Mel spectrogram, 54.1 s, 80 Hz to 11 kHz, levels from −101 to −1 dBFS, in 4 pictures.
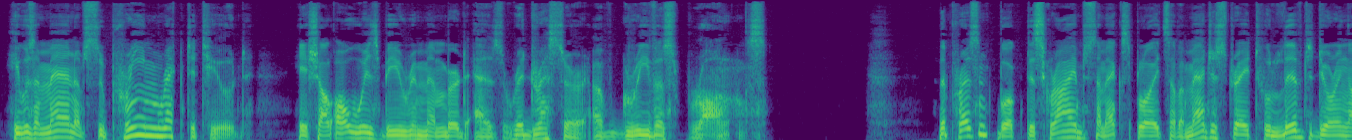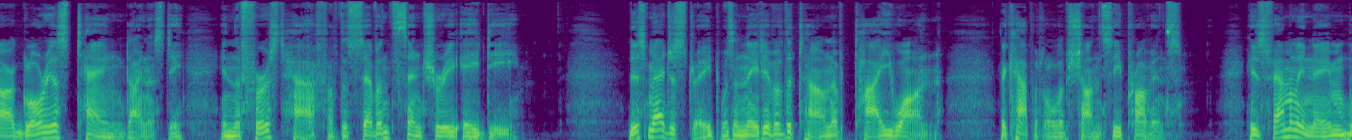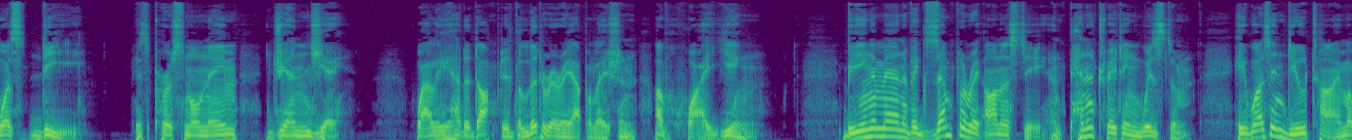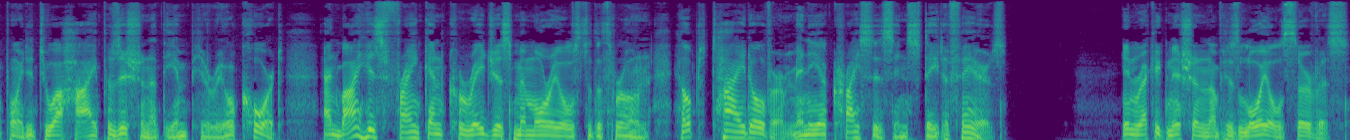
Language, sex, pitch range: English, male, 95-120 Hz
